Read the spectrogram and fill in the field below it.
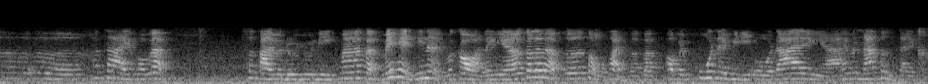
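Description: Throughout the speech, the sound is dull and gurgling, with nothing above 5.6 kHz and a coarse, granular texture. That points to heavy MP2 compression, likely at a rate near 32 kbps, where upper sub-bands are dropped and the remaining bands are quantised crudely.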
